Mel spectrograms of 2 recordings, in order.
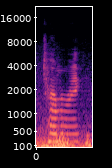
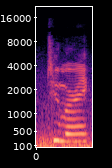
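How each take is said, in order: First: It is said with an American pronunciation. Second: It is said with an Australian pronunciation. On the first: "I would pronounce this as turmeric" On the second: "in Australia, they would pronounce it as turmeric, like you have a tumor"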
